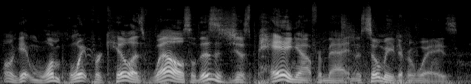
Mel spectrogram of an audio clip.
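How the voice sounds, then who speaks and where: Excitable male let's player with a swooping voice, music faint behind. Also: on the low side, brisk. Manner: excitable, laughing, lively play-by-play. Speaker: let's play commentator. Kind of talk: casual gameplay commentary.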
